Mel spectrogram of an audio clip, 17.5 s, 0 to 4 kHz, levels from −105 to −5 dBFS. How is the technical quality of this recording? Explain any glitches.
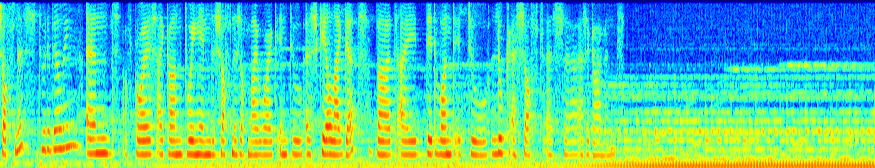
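No glitches can be heard.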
